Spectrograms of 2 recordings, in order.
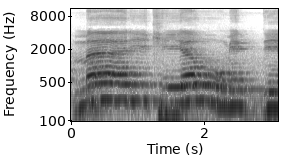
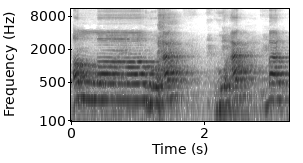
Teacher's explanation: Jadi kalau ka ini dia sifatnya hamas, Jadi bacaannya harus berdesis, mengeluarkan angin.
